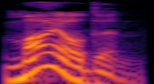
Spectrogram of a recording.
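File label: "milden", British English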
